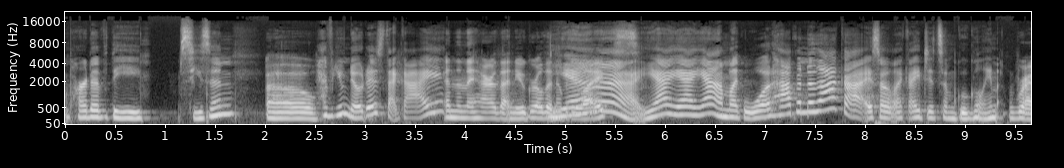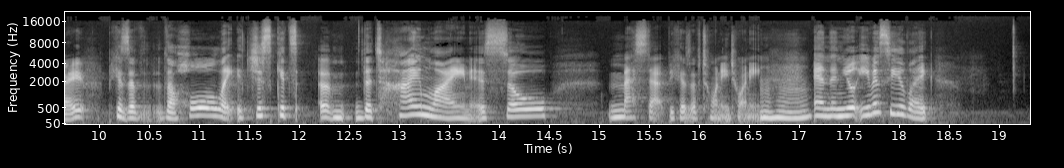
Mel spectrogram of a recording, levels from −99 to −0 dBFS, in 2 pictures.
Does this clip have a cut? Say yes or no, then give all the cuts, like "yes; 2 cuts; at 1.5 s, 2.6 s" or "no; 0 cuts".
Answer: yes; 1 cut; at 9.4 s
